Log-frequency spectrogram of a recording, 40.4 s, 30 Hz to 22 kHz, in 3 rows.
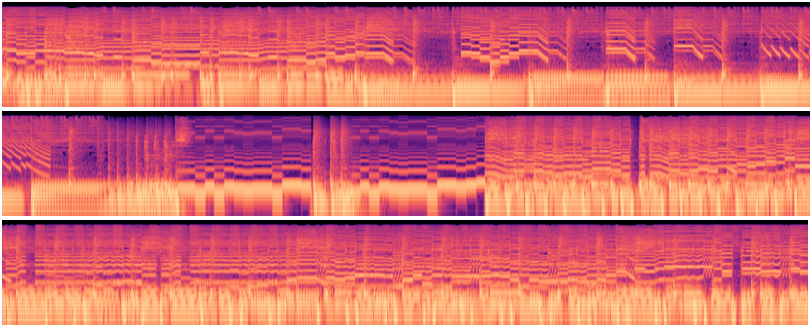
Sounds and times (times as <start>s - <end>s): Theme music: 0.0s - 14.7s, 19.3s - 40.3s.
